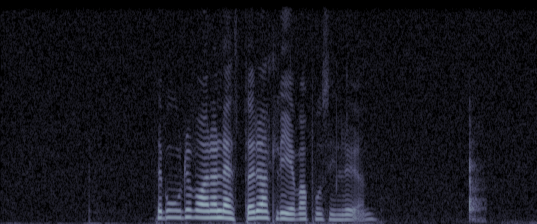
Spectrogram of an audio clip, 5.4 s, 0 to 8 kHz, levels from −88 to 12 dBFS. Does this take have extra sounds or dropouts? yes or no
yes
